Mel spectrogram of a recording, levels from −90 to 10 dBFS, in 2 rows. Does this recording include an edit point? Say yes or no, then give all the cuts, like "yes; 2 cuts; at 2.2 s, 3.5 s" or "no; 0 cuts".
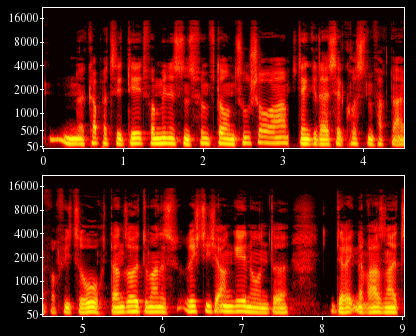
yes; 1 cut; at 3.0 s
